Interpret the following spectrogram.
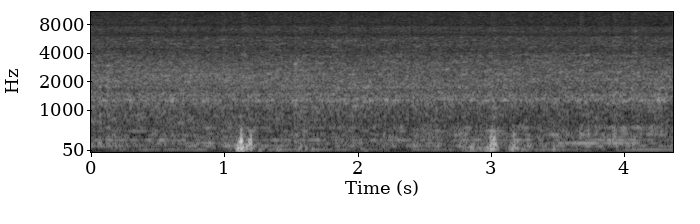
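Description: Low, steady background noise with a faint hum, broken by two soft thumps, one about a second in and another near three seconds.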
